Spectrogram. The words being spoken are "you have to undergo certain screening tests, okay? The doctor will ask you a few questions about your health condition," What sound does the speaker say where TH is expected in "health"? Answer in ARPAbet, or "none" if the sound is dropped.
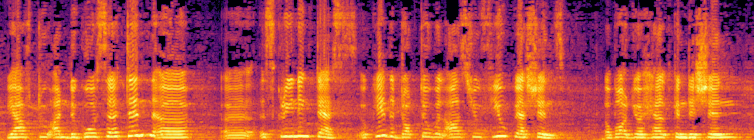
T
